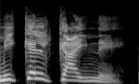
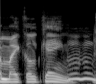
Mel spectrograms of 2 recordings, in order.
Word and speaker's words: Michael Caine: Estaba yo en San Sebastián y llega publicista y me dice que eh, tenés una entrevista con Miquel Caine pero te lo dicen como si así se pronunciara, y era Michael Caine.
